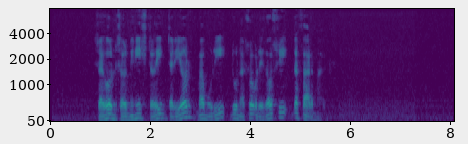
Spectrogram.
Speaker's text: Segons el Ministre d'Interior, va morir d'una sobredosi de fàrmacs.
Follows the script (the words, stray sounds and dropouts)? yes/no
yes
